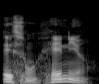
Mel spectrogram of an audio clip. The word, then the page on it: genio: Spanish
